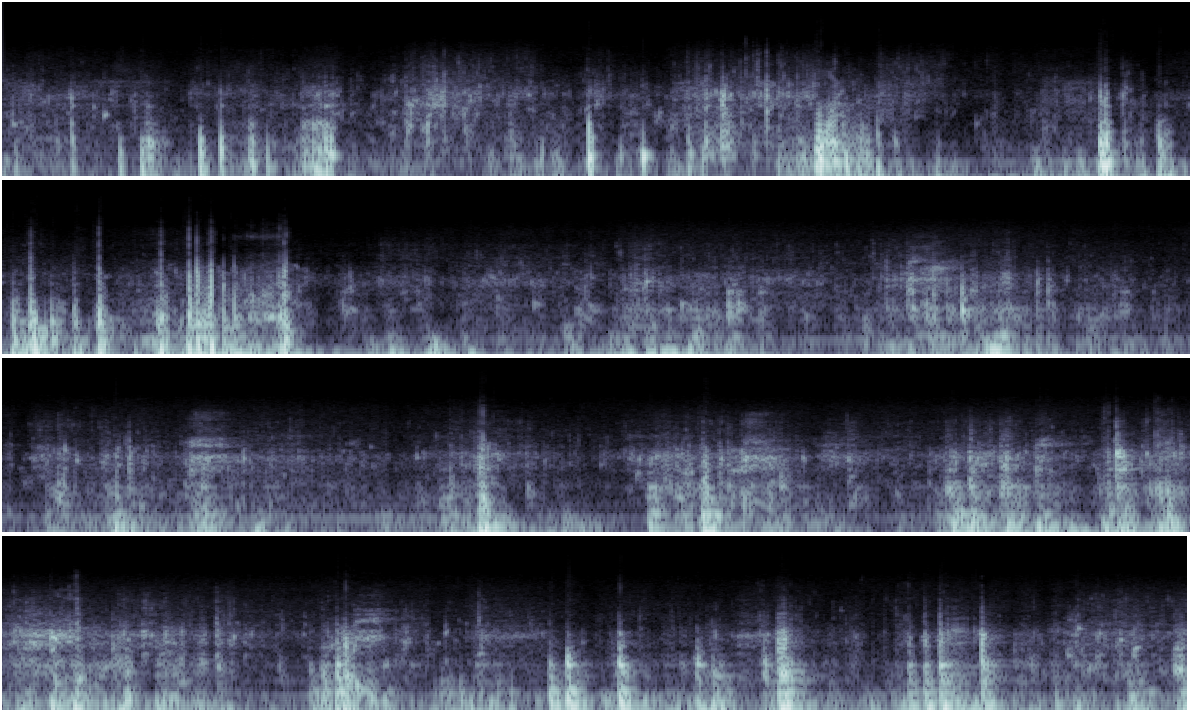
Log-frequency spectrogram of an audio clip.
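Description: Seawater sloshing and slapping against a small boat's hull in irregular bursts, with the splashes and knocks of a swimmer hauling herself out of the water onto the boat.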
